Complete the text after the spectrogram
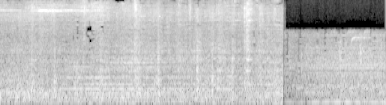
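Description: A diesel locomotive rumbles loudly close by.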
